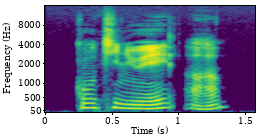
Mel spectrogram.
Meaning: to continue
- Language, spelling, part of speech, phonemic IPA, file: French, continuer, verb, /kɔ̃.ti.nɥe/, Fr-continuer.ogg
